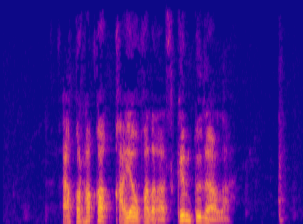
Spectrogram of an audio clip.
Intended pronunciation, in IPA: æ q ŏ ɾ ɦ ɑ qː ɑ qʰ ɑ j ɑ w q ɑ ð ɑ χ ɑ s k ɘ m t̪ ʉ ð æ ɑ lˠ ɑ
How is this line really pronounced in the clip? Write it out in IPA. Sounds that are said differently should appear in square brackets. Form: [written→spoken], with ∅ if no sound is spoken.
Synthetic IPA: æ q ŏ ɾ ɦ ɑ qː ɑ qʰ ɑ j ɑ w q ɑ ð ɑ [χ→ʁ] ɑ s k ɘ m t̪ ʉ ð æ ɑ lˠ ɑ

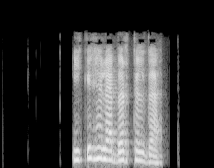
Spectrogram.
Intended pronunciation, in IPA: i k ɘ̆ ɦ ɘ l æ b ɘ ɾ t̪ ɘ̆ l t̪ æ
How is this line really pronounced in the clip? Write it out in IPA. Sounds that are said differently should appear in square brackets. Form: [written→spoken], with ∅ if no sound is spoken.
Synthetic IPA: i k ɘ̆ ɦ ɘ l æ b ɘ ɾ t̪ ɘ̆ l [t̪→d̪] æ

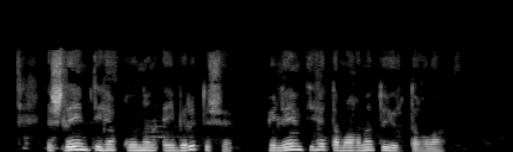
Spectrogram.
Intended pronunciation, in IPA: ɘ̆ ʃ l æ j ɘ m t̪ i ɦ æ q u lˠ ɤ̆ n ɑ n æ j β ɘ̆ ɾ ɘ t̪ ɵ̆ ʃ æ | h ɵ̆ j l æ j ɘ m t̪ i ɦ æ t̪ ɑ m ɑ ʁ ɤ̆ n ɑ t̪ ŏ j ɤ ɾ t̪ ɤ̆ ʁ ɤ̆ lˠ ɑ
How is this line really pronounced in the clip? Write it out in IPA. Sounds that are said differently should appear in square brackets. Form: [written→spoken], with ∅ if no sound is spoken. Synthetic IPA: ɘ̆ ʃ l æ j ɘ m t̪ i ɦ æ q u lˠ ɤ̆ n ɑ n æ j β ɘ̆ ɾ ɘ t̪ ɵ̆ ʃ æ | h ɵ̆ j l æ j ɘ m t̪ i ɦ æ t̪ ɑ m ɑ ʁ ɤ̆ n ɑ t̪ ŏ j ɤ ɾ t̪ ɤ̆ ʁ ɤ̆ lˠ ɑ

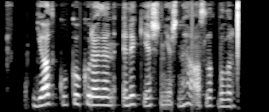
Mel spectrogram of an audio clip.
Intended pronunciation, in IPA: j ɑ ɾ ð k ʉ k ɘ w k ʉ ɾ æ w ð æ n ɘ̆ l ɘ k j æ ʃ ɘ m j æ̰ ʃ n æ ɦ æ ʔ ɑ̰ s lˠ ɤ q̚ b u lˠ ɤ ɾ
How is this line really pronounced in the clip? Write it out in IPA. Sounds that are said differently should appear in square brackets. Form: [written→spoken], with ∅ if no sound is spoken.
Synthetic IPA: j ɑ [ɾ→∅] ð k ʉ k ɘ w k ʉ ɾ æ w ð æ n ɘ̆ l ɘ k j æ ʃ ɘ [m→n] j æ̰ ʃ n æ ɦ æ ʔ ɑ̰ s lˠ ɤ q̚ b u lˠ ɤ ɾ

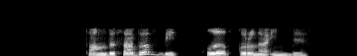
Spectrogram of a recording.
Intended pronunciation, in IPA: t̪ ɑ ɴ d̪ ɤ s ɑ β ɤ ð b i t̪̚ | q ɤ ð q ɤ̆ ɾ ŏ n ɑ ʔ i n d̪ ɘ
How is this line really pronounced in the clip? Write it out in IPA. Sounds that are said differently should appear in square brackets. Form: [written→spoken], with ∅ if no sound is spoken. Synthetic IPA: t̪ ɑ ɴ d̪ ɤ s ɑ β ɤ ð b i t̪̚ | q ɤ ð q [ɤ̆→ŏ] ɾ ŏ n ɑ ʔ i n d̪ ɘ

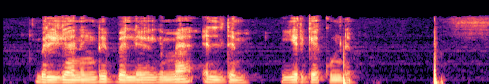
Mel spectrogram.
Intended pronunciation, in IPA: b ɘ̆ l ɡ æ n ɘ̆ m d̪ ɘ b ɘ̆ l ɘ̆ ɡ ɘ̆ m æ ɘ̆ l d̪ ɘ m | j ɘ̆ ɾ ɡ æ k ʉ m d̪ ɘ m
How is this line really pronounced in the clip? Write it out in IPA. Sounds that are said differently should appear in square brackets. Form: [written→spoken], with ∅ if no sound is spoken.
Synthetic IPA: b ɘ̆ l ɡ æ n ɘ̆ [m→ŋ] d̪ ɘ b ɘ̆ l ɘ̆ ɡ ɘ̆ m æ ɘ̆ l d̪ ɘ m | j ɘ̆ ɾ ɡ æ k ʉ m d̪ ɘ m

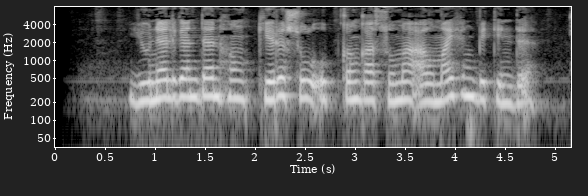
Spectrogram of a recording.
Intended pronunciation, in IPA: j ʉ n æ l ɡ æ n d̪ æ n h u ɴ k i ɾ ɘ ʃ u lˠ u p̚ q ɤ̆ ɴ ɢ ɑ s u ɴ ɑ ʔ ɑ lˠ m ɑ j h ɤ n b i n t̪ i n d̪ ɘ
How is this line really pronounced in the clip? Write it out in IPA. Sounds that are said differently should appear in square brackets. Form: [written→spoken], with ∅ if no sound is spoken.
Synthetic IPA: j ʉ n æ l ɡ æ n d̪ æ n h u ɴ k i ɾ ɘ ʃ u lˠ u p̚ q ɤ̆ ɴ ɢ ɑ s u [ɴ→m] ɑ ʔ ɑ lˠ m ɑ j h ɤ [n→ɴ] b i [n→∅] t̪ i n d̪ ɘ

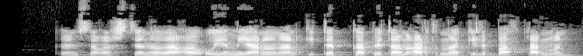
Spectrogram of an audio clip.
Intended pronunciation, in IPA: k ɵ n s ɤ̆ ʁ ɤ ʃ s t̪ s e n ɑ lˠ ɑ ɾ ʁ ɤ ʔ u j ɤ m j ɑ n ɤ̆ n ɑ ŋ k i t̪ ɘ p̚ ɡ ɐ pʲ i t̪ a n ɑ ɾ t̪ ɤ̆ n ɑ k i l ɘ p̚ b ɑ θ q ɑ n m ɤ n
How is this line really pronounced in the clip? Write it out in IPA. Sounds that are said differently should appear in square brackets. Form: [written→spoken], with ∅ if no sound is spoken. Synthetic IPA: k ɵ n s ɤ̆ ʁ ɤ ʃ s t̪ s e n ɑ lˠ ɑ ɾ ʁ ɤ ʔ u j ɤ m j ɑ n ɤ̆ n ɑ ŋ k i t̪ ɘ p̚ [ɡ→k] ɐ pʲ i t̪ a n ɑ ɾ t̪ ɤ̆ n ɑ k i l ɘ p̚ b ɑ θ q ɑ n m ɤ n

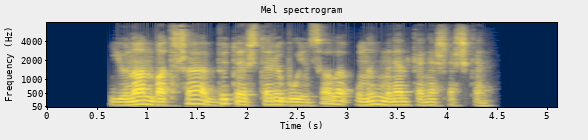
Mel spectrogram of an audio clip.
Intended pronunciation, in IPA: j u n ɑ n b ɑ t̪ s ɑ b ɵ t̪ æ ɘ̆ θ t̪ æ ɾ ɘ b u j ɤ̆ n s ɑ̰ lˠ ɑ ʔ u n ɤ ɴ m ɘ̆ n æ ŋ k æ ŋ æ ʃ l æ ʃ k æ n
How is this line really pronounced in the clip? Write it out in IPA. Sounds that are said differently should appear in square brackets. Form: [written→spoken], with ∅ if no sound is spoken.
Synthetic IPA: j u n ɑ n b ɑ t̪ [s→ʃ] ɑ b ɵ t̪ æ ɘ̆ [θ→ʃ] t̪ æ ɾ ɘ b u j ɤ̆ n s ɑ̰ lˠ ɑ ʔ u n ɤ ɴ m ɘ̆ n æ ŋ k æ ŋ æ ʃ l æ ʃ k æ n

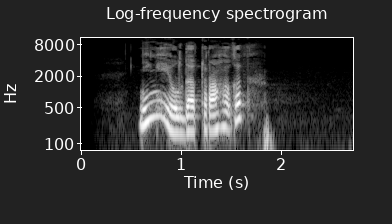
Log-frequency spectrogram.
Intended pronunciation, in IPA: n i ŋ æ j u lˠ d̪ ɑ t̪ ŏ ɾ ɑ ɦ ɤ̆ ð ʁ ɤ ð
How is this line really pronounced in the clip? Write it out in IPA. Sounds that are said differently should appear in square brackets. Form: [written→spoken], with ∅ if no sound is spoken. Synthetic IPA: n i ŋ æ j u lˠ d̪ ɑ t̪ ŏ ɾ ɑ ɦ ɤ̆ [ð→∅] ʁ ɤ ð

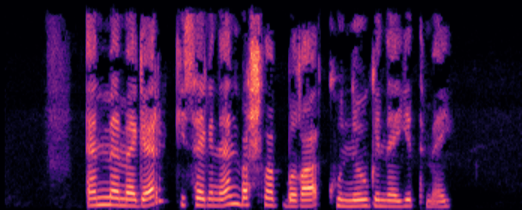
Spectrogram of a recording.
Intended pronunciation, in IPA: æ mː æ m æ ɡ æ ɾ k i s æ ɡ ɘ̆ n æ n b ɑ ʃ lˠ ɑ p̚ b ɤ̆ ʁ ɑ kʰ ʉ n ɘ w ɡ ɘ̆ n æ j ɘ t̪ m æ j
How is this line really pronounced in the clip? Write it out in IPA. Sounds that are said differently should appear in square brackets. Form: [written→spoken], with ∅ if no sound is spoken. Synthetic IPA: æ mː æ m æ ɡ æ ɾ k i s æ ɡ ɘ̆ n æ n b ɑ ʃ lˠ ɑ p̚ b ɤ̆ ʁ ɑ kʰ ʉ n ɘ w ɡ ɘ̆ n æ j ɘ t̪ m æ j

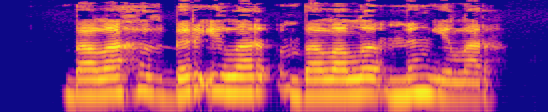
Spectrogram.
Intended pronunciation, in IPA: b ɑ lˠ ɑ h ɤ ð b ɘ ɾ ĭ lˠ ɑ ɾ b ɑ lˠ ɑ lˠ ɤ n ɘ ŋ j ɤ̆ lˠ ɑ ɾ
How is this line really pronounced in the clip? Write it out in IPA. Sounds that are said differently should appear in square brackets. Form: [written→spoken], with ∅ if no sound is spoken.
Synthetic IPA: b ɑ lˠ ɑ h ɤ ð b ɘ ɾ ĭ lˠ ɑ ɾ b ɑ lˠ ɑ lˠ ɤ [n→m] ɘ ŋ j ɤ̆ lˠ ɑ ɾ

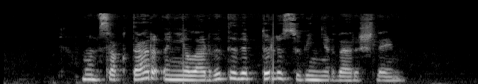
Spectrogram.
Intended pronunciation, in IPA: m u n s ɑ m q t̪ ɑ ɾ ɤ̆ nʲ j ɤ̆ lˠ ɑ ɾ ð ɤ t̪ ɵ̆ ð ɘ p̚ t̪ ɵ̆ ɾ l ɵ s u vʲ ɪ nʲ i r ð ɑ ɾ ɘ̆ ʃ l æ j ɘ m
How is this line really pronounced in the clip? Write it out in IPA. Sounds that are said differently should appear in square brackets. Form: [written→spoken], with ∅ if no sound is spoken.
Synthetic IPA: m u n s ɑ [m→∅] q t̪ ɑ ɾ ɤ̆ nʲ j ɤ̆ lˠ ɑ ɾ ð ɤ t̪ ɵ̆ ð ɘ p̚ t̪ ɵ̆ ɾ l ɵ s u vʲ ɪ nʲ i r ð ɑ ɾ ɘ̆ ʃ l æ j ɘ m

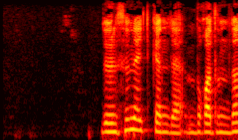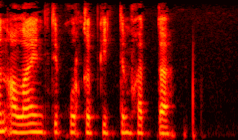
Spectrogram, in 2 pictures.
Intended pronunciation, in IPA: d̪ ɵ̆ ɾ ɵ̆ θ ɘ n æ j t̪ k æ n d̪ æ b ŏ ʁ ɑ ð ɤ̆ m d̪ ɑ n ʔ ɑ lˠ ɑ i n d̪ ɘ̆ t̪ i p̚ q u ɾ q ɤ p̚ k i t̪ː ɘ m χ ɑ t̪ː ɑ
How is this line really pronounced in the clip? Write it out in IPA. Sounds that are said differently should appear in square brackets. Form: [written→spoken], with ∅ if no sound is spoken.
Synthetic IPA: d̪ ɵ̆ ɾ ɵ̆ θ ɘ n æ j t̪ k æ n d̪ æ b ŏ ʁ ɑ ð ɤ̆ m d̪ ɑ n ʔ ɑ lˠ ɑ i n d̪ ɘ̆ t̪ i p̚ q u ɾ q ɤ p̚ k i t̪ː ɘ m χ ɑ t̪ː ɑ

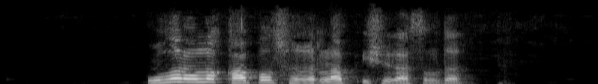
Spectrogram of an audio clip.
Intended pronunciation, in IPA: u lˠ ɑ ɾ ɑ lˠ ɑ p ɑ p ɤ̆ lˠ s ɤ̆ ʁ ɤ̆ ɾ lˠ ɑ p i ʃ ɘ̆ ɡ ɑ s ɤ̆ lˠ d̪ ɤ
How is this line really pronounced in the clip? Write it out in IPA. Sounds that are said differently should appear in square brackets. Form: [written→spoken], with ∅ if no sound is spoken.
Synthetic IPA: u lˠ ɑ ɾ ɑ lˠ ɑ [p→q] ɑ p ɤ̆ lˠ [s→ʃ] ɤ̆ ʁ ɤ̆ ɾ lˠ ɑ p i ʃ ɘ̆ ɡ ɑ s ɤ̆ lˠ d̪ ɤ

